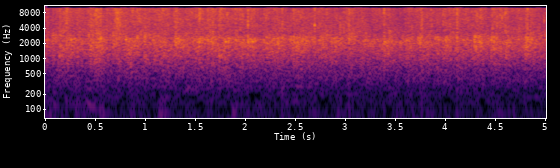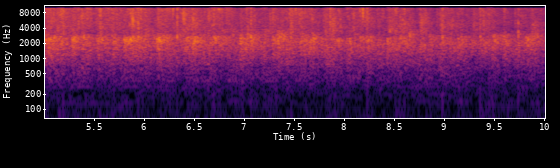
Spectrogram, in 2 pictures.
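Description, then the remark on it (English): Sustained applause from an audience for Pavel Litvinov and Michael Scammell, a dense, steady wash of many hands clapping at a loud, even level for the full ten seconds with no voices standing out. “Please give them a very big round of applause.”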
